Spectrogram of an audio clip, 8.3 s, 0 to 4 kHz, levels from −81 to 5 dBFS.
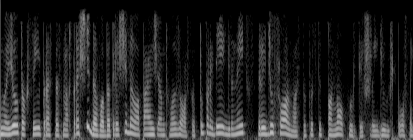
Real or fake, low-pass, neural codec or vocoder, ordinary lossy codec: fake; 3.6 kHz; codec, 16 kHz, 1 kbps, FreqCodec, larger model; MP3, 32 kbps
